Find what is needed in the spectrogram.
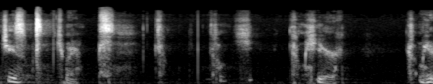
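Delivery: hushed urgent whisper pulling him aside; psst, whisper it close and secret. Retold or imitated. Peter whispering to pull Jesus aside, hushed.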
